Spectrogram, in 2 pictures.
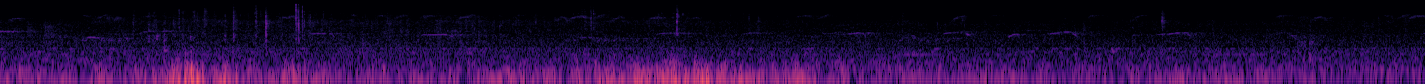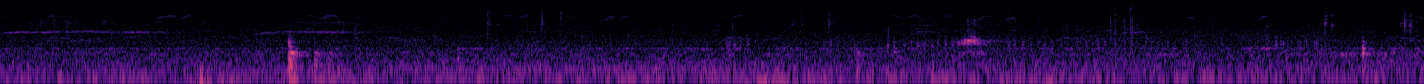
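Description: Faint outdoor ambience of small birds chirping: many short calls, some sliding up or down in pitch, scattered throughout. A low rumble comes twice in the first eight seconds, and a single sharp click about midway.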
